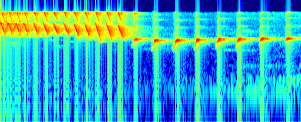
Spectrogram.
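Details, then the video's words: White-rumped shama on a master recording for training birds: a fast, high, buzzy trill lasting over a second, followed by crisp downslurred chip notes repeated about every quarter second. "MASTERAN MURAI BATU GACOR !!! FULL ISIAN LANGSUNG EMOSI !"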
